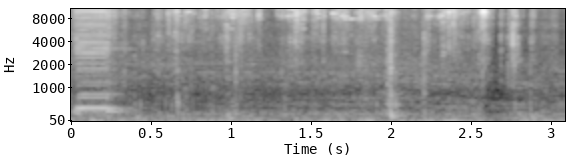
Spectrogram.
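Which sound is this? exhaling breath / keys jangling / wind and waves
keys jangling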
